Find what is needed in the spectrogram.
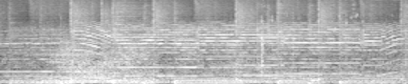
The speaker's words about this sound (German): Lange Stunden sitzen wir auf dem Motorrad.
